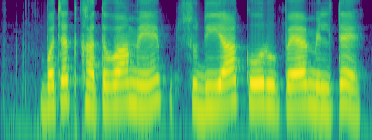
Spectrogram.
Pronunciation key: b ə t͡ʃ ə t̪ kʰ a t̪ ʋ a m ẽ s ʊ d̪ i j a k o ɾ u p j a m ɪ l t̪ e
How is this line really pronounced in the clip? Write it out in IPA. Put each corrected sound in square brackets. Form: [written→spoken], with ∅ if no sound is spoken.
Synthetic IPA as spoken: b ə t͡ʃ ə t̪ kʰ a t̪ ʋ a m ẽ s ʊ d̪ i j a k o ɾ [u→ʊ] p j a m ɪ l t̪ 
